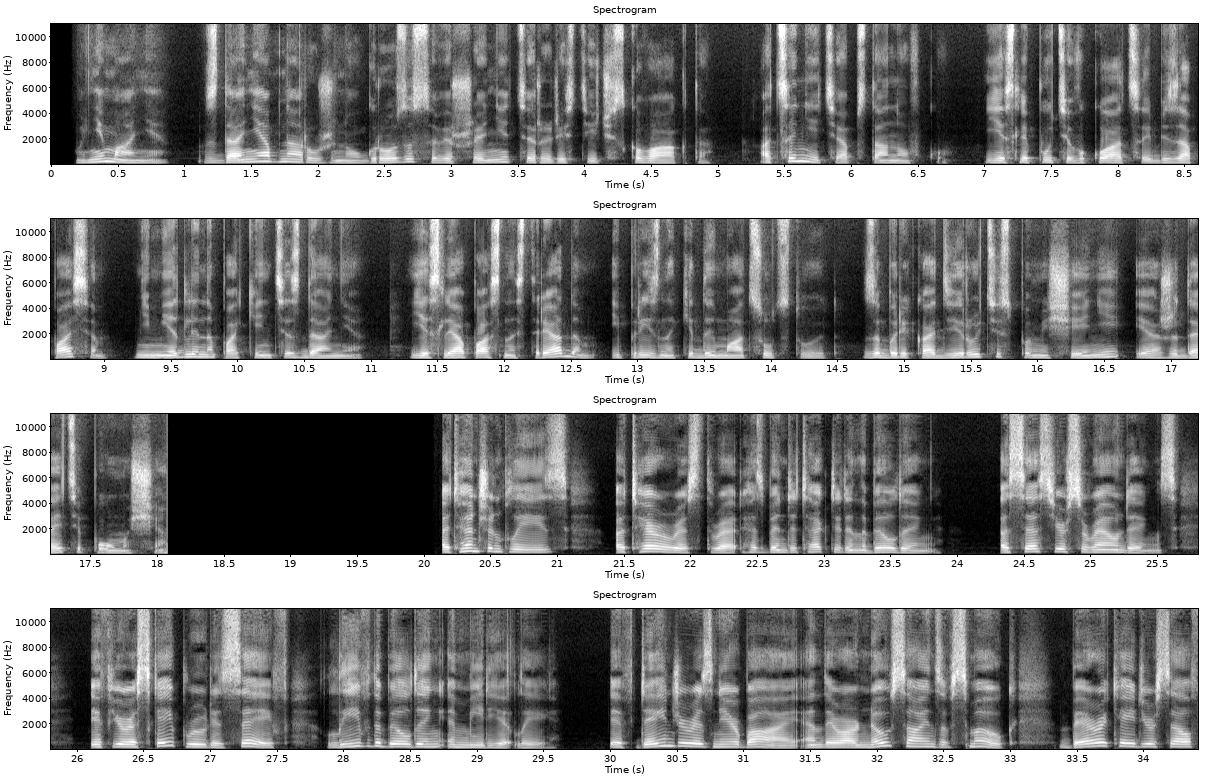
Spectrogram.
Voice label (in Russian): opoveshchenie vooruzhennoe napadenie ru en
